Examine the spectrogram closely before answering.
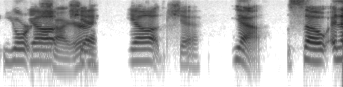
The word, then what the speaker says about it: Yorkshire: So, and I think the reason why I say Yorkshshire and all Americans say Yorkshshire is again it's phonetics because we were taught that's a large that is a big I because it has an E at the end.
